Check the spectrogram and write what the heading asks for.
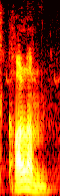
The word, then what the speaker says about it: Colm: likes to be called Colm and then Shan is like you know I can't remember the exact quotes but just paraphrasing Shan is like his name is Colum that's how you pronounce it and um Kieran is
